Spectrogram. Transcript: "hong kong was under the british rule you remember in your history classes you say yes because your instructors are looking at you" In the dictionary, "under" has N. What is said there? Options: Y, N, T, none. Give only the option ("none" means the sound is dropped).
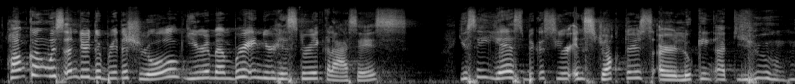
N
